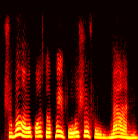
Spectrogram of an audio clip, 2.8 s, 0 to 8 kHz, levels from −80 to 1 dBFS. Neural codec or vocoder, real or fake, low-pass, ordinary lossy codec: codec, 16 kHz, 1 kbps, FreqCodec, smaller model; fake; 7.2 kHz; none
